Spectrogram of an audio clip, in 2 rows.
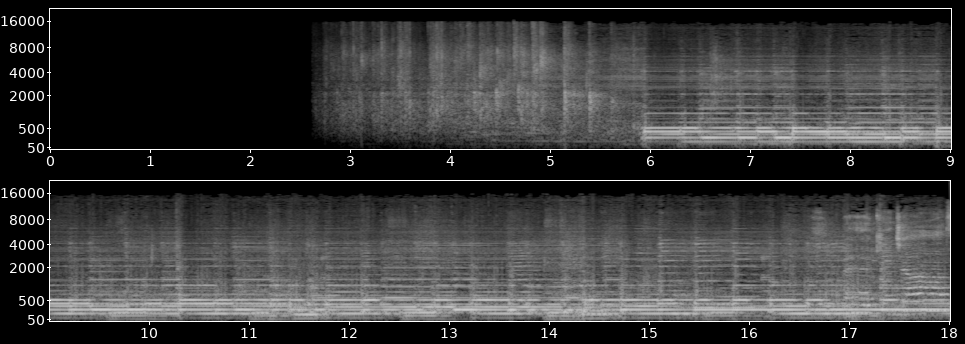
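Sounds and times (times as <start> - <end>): acoustic guitar strumming: 5.8 - 18.0
electric bass guitar: 5.9 - 18.0.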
